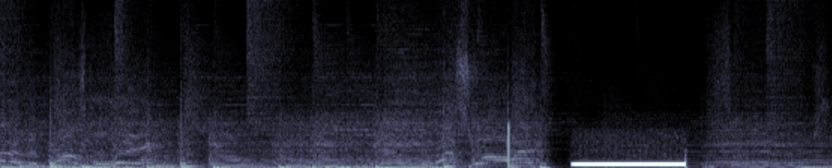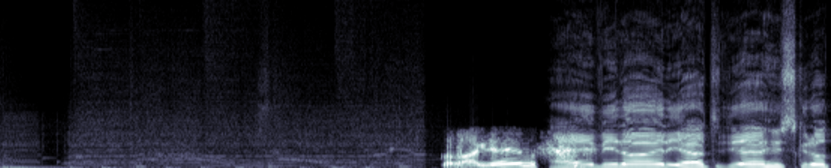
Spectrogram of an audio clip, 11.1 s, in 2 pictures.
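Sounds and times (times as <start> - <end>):
telephone dial tone: 3.8 - 4.6
speech: 8.6 - 11.0.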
